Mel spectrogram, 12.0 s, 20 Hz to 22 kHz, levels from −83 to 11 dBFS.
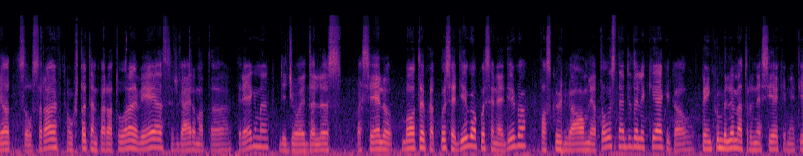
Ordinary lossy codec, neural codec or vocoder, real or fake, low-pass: Opus, 16 kbps; codec, 44.1 kHz, 7.8 kbps, Pupu-Codec; fake; 14.4 kHz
